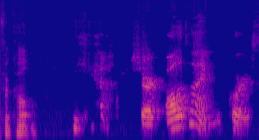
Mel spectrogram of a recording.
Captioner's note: chuckles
